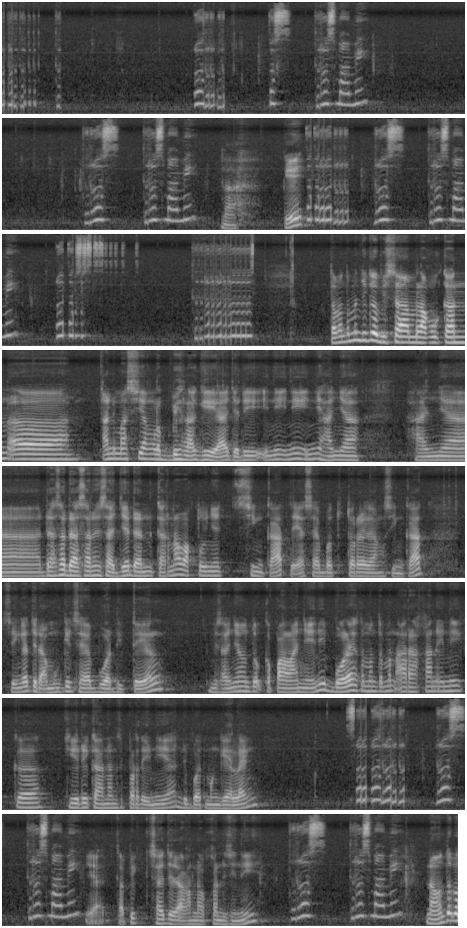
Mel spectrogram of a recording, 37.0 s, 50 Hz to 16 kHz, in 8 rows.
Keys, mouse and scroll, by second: 2.6 alt+a, 3.9 alt+a, 3.9-6.9 middle drag, 5.3 alt+a, 6.9 alt+a, 7.0 middle click, 7.6-9.4 drag, 8.3 alt+a, 9.6 alt+a, 9.7-11.4 drag, 12.2-15.1 middle drag, 14.8-15.2 scroll down 1, 15.2-17.5 middle drag, 20.0-21.0 middle drag, 20.2 KP_7, 27.8 r, 29.7-31.0 middle drag, 31.0-32.8 drag, 32.0 alt+a, 33.5 alt+a, 33.5-36.3 middle drag, 35.1 alt+a, 36.4 alt+a.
